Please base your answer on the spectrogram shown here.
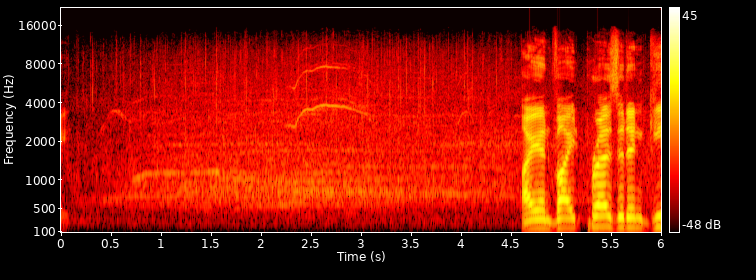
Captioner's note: everyone applauding and cheering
